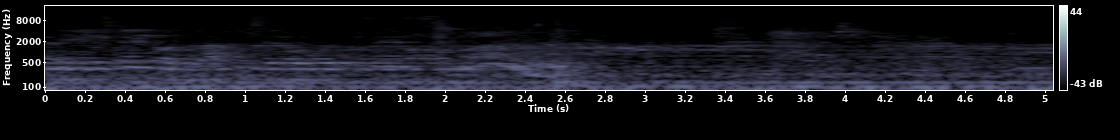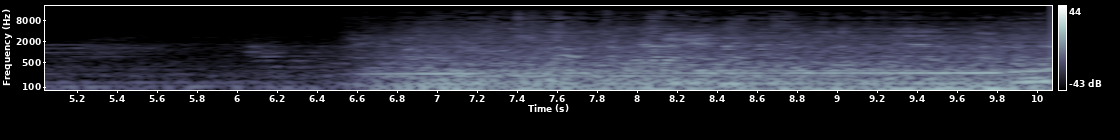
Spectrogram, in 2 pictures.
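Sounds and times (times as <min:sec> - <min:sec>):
bus engine and road rumble: 0:06.6 - 0:10.0.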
